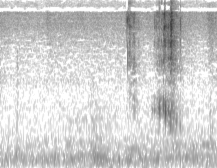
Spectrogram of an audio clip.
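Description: Crisp crunching bites into a raw green chilli, a short crunch about a second in and a louder one just after.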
